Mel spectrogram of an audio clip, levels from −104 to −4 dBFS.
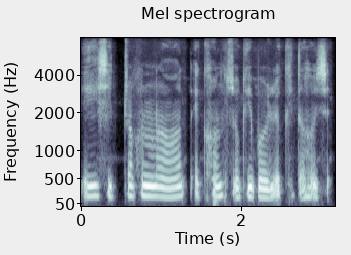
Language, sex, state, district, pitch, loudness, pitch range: Assamese, male, Assam, Sonitpur, 180 Hz, -15 LUFS, 175-185 Hz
